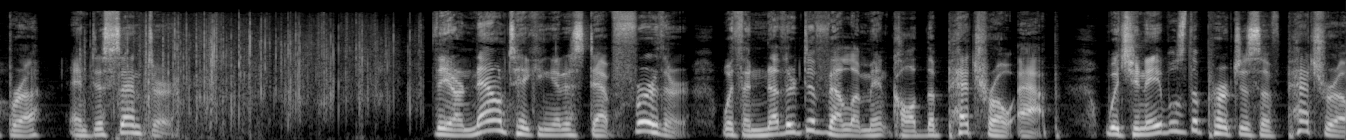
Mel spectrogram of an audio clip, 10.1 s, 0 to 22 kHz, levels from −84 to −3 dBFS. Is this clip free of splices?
no; 1 cut; at 3.2 s

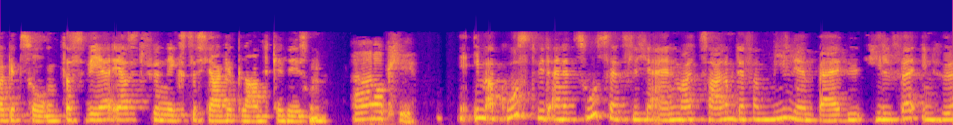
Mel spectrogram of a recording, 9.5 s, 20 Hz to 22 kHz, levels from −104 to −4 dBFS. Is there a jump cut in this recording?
yes; 1 cut; at 4.5 s

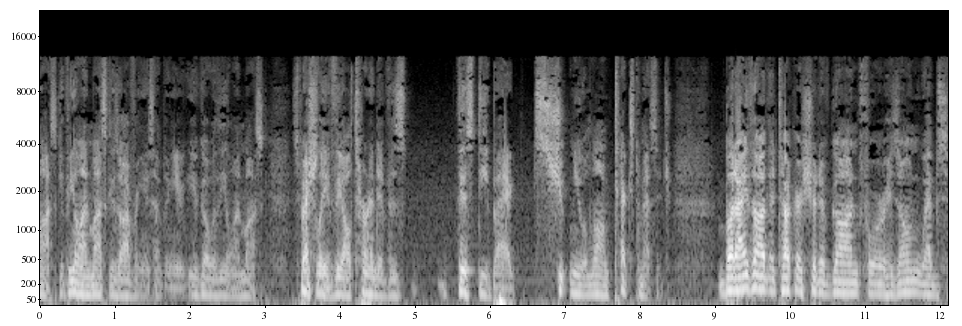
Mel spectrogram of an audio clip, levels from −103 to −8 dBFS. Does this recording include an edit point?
no; 0 cuts

